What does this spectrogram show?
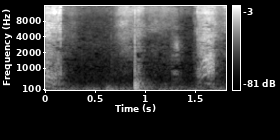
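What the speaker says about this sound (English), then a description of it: "Make sure that your zipper works" A zipper on a small handmade wristlet bag is pulled quickly along its track in a couple of short, quiet zipping strokes, close and alone.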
